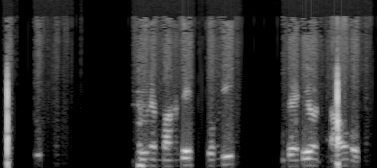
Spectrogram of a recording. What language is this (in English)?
Loarki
